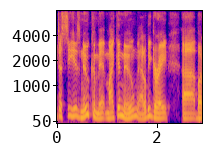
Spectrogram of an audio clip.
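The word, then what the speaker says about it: Maika Niu: you if when you when I'm saying Micah New, if you're listening on audio, uh, you probably think that's spelled one way. The way this name is spelled M A I K A N IU. Micah new. I think that I'm pronouncing it right.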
